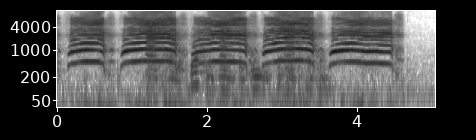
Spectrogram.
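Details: Young infant: five steady, clear, evenly pitched wails with quick breaths between, a low-distress discomfort cry.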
